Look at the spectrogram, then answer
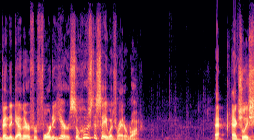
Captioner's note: clapping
